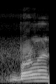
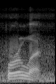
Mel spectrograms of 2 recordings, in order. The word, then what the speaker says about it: Berlin: Mrs thaga Mrs Saga it's like Berlin Ohio they want to call it Berlin Ohio it's Berlin Ohio tsunamis look at that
